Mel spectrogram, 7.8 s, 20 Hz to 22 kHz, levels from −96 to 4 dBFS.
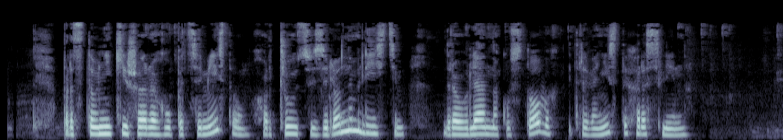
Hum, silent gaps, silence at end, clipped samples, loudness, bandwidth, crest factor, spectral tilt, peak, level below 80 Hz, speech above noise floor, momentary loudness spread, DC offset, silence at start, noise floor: none; none; 0.95 s; under 0.1%; -21 LUFS; 11.5 kHz; 18 dB; -5.5 dB/octave; -4 dBFS; -70 dBFS; 41 dB; 14 LU; under 0.1%; 0.35 s; -61 dBFS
